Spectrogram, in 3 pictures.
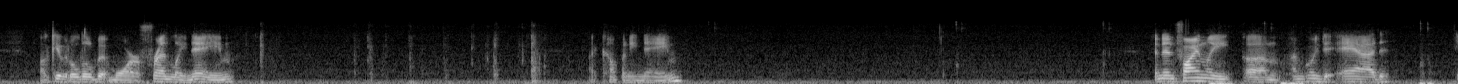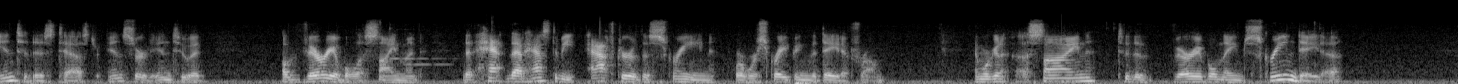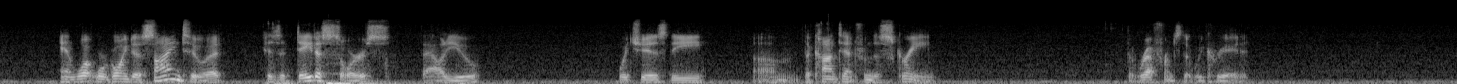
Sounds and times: Speech: 0.4s - 2.4s, 5.9s - 6.9s, 11.5s - 13.9s, 14.6s - 16.6s, 17.4s - 23.5s, 24.3s - 28.0s, 29.8s - 34.0s, 35.4s - 38.6s, 40.4s - 41.7s.

